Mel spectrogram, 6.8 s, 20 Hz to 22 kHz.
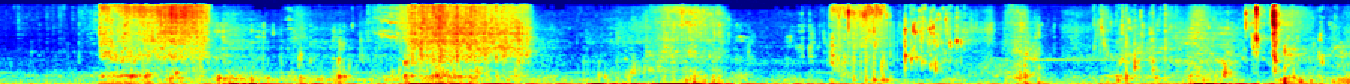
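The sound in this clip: Sipping a 2019 wine during a tasting: wet, airy slurping and swishing in the mouth, with several noisy bursts that swell and fade over a low rumble. No voices are heard.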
